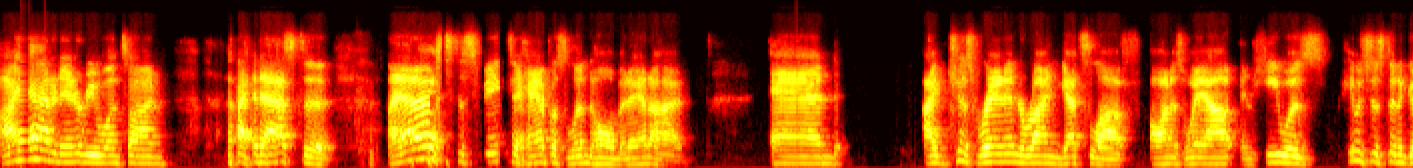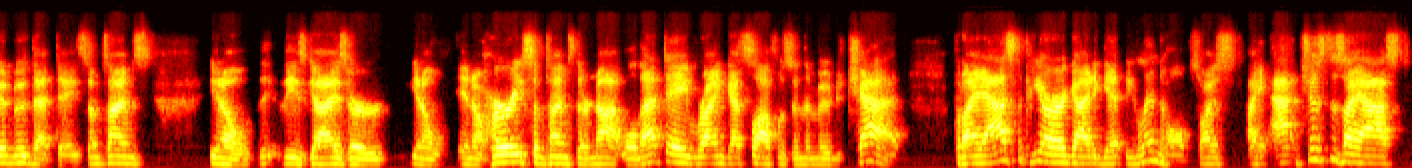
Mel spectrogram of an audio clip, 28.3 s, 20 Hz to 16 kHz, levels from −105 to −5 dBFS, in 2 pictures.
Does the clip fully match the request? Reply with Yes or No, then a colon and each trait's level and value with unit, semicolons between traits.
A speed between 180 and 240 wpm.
Yes: average, 185 wpm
